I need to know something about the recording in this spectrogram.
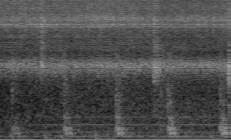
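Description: An espresso machine's steam wand hisses steadily while frothing milk, with soft low knocking pulses repeating about twice a second underneath, continuous, with no voices.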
